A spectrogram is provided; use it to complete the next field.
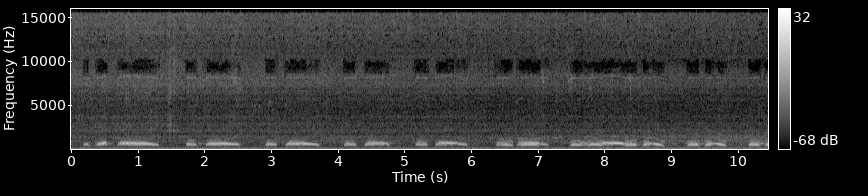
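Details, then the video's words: Spotted dove giving continuous low, mellow coos in uneven bursts, some notes stretched and slurred downward, others clipped and quick, with little silence between them over a faint low rumble. "Sound Of Spotted Dove"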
